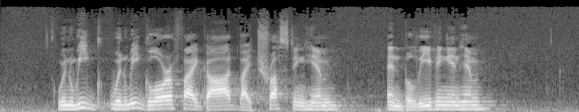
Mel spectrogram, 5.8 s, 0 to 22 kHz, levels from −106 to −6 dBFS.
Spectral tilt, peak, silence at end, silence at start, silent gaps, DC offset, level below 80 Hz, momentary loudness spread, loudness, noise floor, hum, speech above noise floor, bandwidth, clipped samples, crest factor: -6.5 dB/octave; -2 dBFS; 0.45 s; 0 s; none; under 0.1%; -44 dBFS; 8 LU; -17 LUFS; -42 dBFS; none; 26 dB; 16.5 kHz; under 0.1%; 16 dB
